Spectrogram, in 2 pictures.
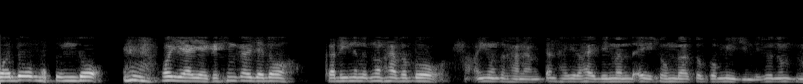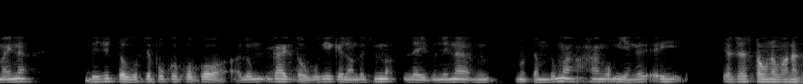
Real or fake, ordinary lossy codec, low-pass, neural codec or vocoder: fake; MP3, 16 kbps; 3.6 kHz; codec, 16 kHz in and 24 kHz out, 0.9 kbps, LongCat-Audio-Codec, fine tuned four codebook decoder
